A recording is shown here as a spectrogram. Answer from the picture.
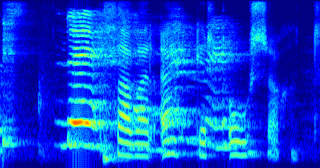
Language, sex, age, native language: Icelandic, female, 9, Icelandic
